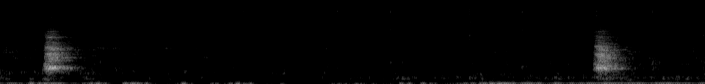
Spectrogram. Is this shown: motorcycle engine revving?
no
